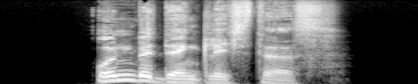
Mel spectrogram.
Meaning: strong/mixed nominative/accusative neuter singular superlative degree of unbedenklich
- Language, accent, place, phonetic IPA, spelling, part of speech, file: German, Germany, Berlin, [ˈʊnbəˌdɛŋklɪçstəs], unbedenklichstes, adjective, De-unbedenklichstes.ogg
